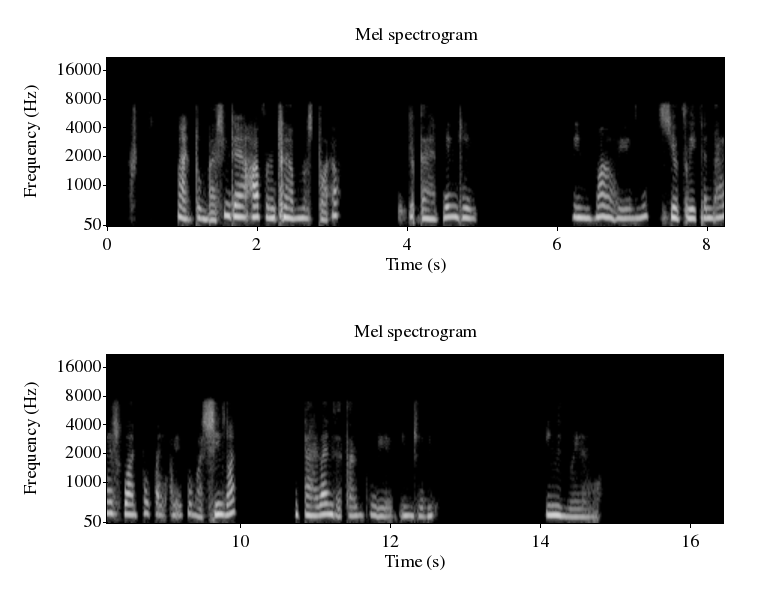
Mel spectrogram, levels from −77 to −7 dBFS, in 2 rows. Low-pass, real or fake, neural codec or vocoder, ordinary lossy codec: 7.2 kHz; fake; codec, 16 kHz, 0.5 kbps, FreqCodec, larger model; Opus, 16 kbps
